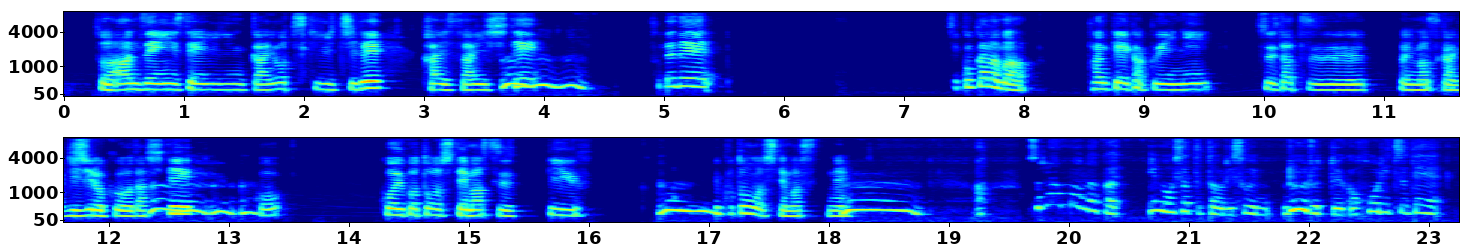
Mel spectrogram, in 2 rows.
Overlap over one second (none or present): none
